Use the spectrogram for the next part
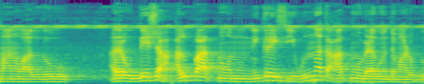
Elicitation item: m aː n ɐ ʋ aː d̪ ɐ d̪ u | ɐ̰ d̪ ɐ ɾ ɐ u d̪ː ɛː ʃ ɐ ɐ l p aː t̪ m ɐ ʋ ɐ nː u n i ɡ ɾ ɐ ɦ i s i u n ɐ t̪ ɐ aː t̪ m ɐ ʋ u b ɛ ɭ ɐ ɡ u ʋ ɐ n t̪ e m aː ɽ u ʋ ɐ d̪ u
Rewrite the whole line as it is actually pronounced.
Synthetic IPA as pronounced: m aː n ɐ ʋ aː d̪ ɐ d̪ u | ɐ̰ d̪ ɐ ɾ ɐ u d̪ː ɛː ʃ ɐ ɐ l p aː t̪ m ɐ ʋ ɐ nː u n i ɡ ɾ ɐ ɦ i s i u nː ɐ t̪ ɐ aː t̪ m ɐ ʋ u b ɛ ɭ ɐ ɡ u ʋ ɐ n t̪ e m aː ɽ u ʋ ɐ d̪ u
